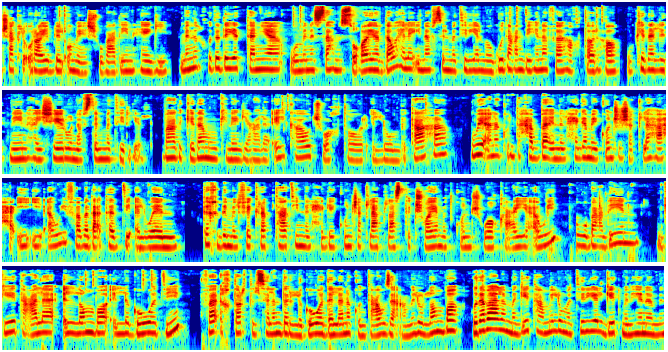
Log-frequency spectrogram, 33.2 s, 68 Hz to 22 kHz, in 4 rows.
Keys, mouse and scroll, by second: 1.6 click, 4.4-7.5 drag, 7.9 click, 10.8 click, 12.6 click, 14.9 ctrl+s, 15.0 middle drag, 15.7 click, 16.5 click, 17.0 ctrl+s, 17.0 middle click, 17.2 click, 17.6 click, 19.9 click, 22.2 click, 23.8 scroll up 2, 24.4-26.8 shift+middle drag, 26.8 drag, 27.8-30.4 middle drag, 30.4 scroll down 1, 31.7-33.1 drag.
